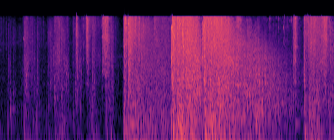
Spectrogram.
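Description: Video game gunfire: a few quick scattered shots and footsteps, then sustained loud close bursts of rapid automatic fire with brief breaks.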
